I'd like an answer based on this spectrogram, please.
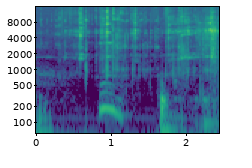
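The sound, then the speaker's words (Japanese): Glasses clinking in a toast: a few light, bright glassy clinks that stand out briefly among people talking. “では乾杯。 乾杯。”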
